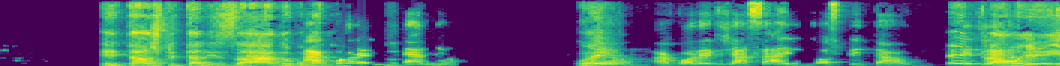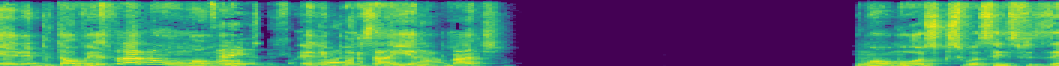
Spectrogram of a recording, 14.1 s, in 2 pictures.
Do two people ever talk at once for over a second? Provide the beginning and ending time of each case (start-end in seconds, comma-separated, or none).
8.5-10.0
